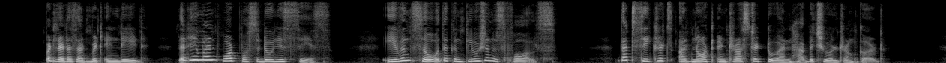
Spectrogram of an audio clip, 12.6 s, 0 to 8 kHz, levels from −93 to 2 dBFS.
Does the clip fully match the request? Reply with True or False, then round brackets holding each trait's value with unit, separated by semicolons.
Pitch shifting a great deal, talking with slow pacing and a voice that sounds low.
False (6.0 semitones; 130 wpm; 235 Hz)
